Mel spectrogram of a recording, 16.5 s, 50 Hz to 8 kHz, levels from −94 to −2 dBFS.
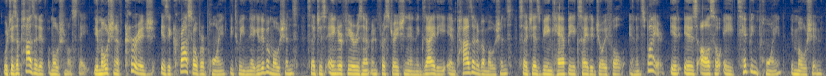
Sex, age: male, 40-59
